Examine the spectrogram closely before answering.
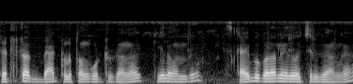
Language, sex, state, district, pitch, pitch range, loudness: Tamil, male, Tamil Nadu, Namakkal, 125 Hz, 115-135 Hz, -17 LUFS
